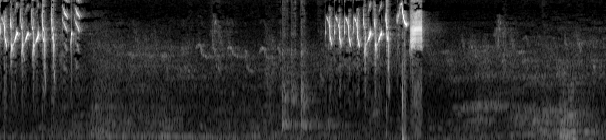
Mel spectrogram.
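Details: Two bursts of bright, high, rapid chattering notes from a Himalayan goldfinch, the second ending in a loud upward-swept squeal, with quiet pauses between.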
